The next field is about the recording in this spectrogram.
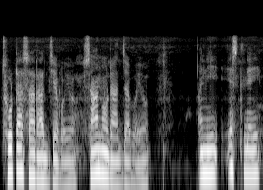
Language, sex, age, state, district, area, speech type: Nepali, male, 18-30, West Bengal, Darjeeling, urban, spontaneous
